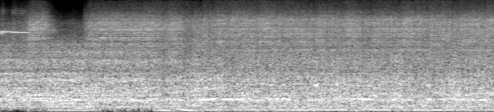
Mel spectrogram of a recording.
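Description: Live rock band playing loud and dense: electric bass, drums and cymbals in a small room, with a short high whistle right at the start.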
